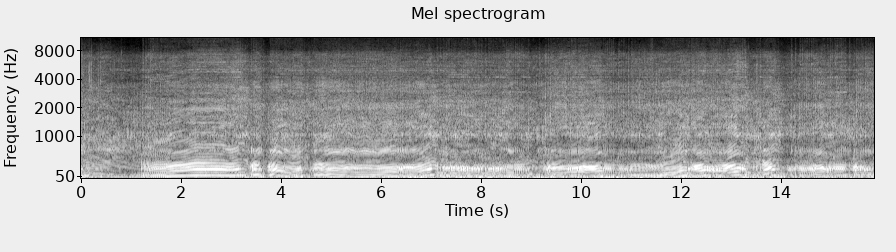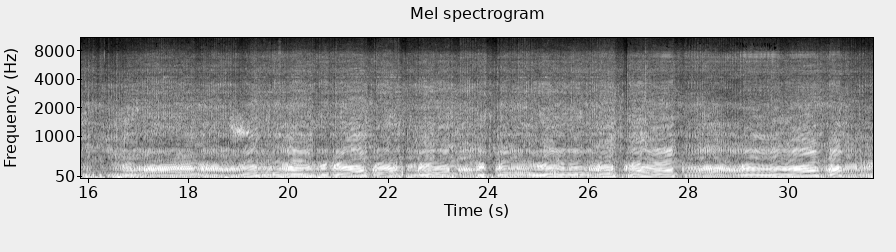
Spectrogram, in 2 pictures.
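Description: Beta RR 250 Racing two-stroke enduro engine, fitted with an S3 high-compression head, revving up and down continuously as the throttle is worked on an uphill trail, its pitch rising and falling over and over.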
